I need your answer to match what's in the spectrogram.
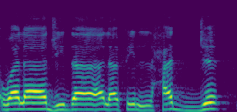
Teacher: يعني أنا الآن قارئ عم بقرأ وبدي أقف على كلمة فيها، بدي أوقف على قوله تعالى ولا جدال في الحج، ما المطلوب مني؟ أليس المطلوب مني أن أقلقل الجيم الثانية · Term: قلقلة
